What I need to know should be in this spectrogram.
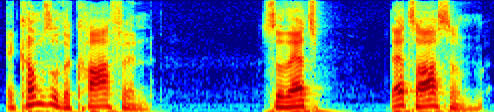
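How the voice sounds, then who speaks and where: A man's voice: fairly high pitch, big pitch swings, a little slow, a bit bright, no room sound, studio quality. A man co-hosting a podcast in casual banter, with a jokey, grumbling wryness. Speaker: podcast co-host. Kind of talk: casual banter among co-hosts.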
